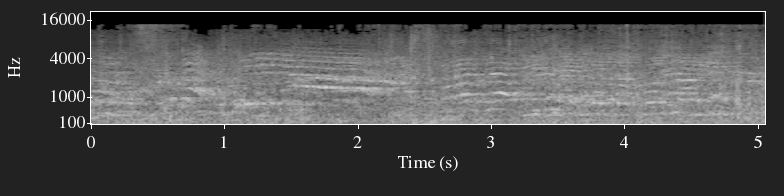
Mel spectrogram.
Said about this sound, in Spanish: Esto que estás escuchando es como suele sonar habitualmente un patio de colegio cualquier día a esta hora de la tarde. Es el sonido de los niños jugando en la hora del recreo.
